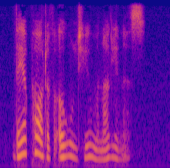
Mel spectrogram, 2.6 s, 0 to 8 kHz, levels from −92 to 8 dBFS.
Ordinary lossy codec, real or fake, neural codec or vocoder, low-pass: Opus, 64 kbps; real; none; 7.2 kHz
